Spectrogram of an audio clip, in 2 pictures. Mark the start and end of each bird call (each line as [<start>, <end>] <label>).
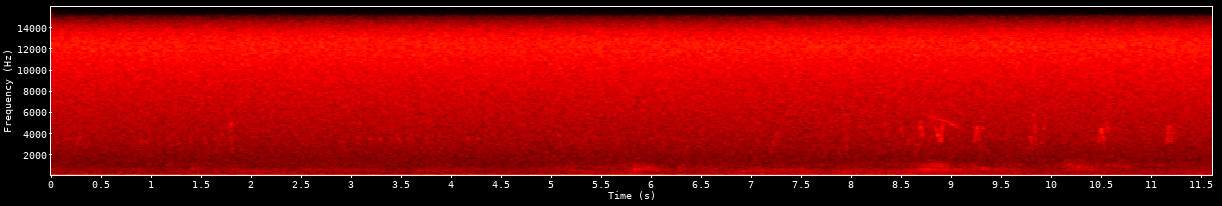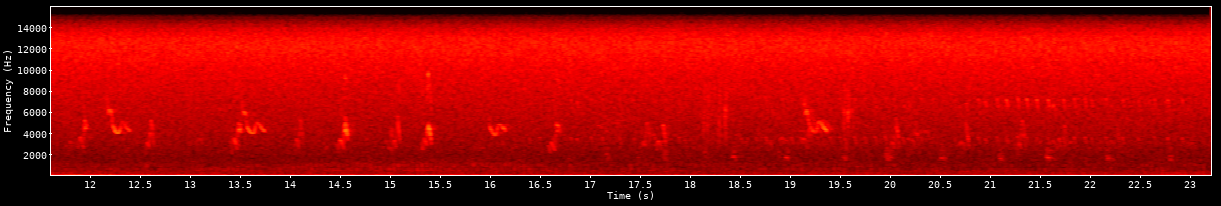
[9.22, 9.32] House Finch (Haemorhous mexicanus)
[9.72, 9.92] House Finch (Haemorhous mexicanus)
[10.42, 10.52] House Finch (Haemorhous mexicanus)
[11.12, 11.22] House Finch (Haemorhous mexicanus)
[11.82, 11.92] House Finch (Haemorhous mexicanus)
[12.12, 12.42] Warbling White-eye (Zosterops japonicus)
[12.52, 12.62] House Finch (Haemorhous mexicanus)
[13.42, 13.52] House Finch (Haemorhous mexicanus)
[13.52, 13.72] Warbling White-eye (Zosterops japonicus)
[14.02, 14.12] House Finch (Haemorhous mexicanus)
[14.42, 14.62] House Finch (Haemorhous mexicanus)
[15.02, 15.42] House Finch (Haemorhous mexicanus)
[16.02, 16.22] Warbling White-eye (Zosterops japonicus)
[16.52, 16.72] House Finch (Haemorhous mexicanus)
[17.52, 17.82] House Finch (Haemorhous mexicanus)
[17.72, 17.82] Erckel's Francolin (Pternistis erckelii)
[18.42, 18.52] Erckel's Francolin (Pternistis erckelii)
[18.92, 19.02] Erckel's Francolin (Pternistis erckelii)
[19.12, 19.42] Warbling White-eye (Zosterops japonicus)
[19.52, 19.62] Erckel's Francolin (Pternistis erckelii)
[19.92, 20.02] Erckel's Francolin (Pternistis erckelii)
[20.42, 20.62] Erckel's Francolin (Pternistis erckelii)
[20.62, 20.82] House Finch (Haemorhous mexicanus)
[20.72, 23.02] Warbling White-eye (Zosterops japonicus)
[21.02, 21.12] Erckel's Francolin (Pternistis erckelii)
[21.22, 21.32] House Finch (Haemorhous mexicanus)
[21.52, 21.62] Erckel's Francolin (Pternistis erckelii)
